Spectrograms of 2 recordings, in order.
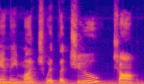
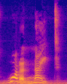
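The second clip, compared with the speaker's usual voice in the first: mole muttering; 5 semitones higher, 7 dB louder than usual. A narrator's reading. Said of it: "Mole mutters".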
